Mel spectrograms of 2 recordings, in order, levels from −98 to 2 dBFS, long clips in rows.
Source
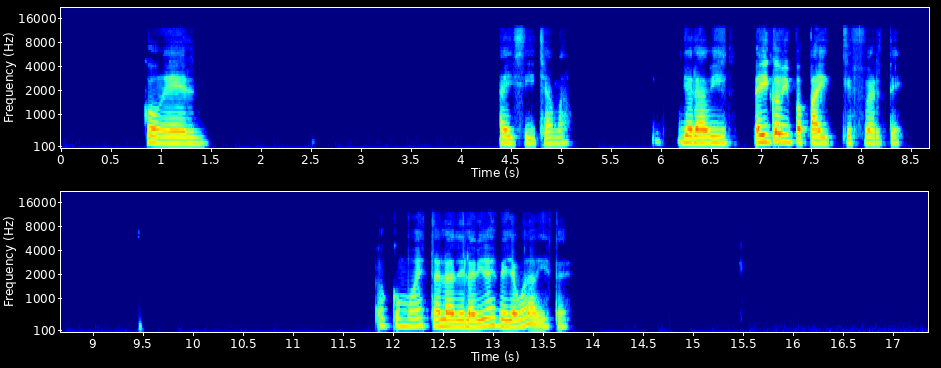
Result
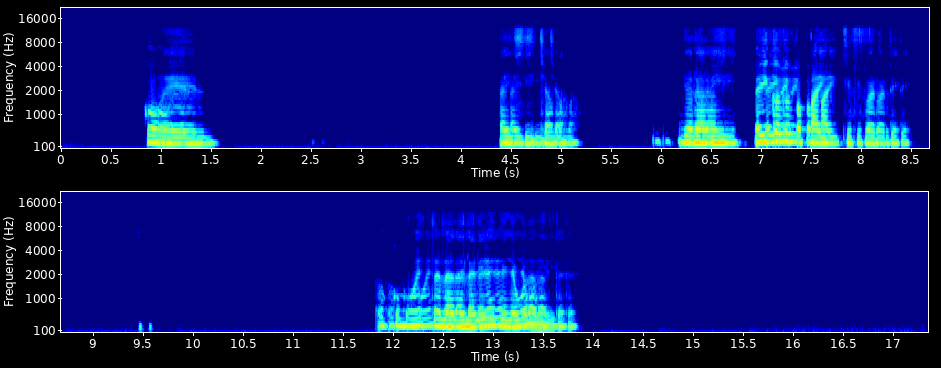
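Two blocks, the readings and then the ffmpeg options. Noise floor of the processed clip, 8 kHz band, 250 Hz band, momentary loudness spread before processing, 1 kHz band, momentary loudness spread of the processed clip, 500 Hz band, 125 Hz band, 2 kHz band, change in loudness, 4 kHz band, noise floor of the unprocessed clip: under -85 dBFS, no reading, -3.5 dB, 17 LU, -14.0 dB, 14 LU, -16.5 dB, -1.0 dB, -14.5 dB, -10.0 dB, under -15 dB, under -85 dBFS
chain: -filter_complex "[0:a]firequalizer=gain_entry='entry(160,0);entry(390,-19);entry(1200,-9);entry(2500,-22);entry(8200,-8)':delay=0.05:min_phase=1,asplit=2[s0][s1];[s1]volume=31.6,asoftclip=hard,volume=0.0316,volume=0.422[s2];[s0][s2]amix=inputs=2:normalize=0,asuperstop=centerf=860:order=4:qfactor=5,aecho=1:1:100:0.562,volume=0.708"

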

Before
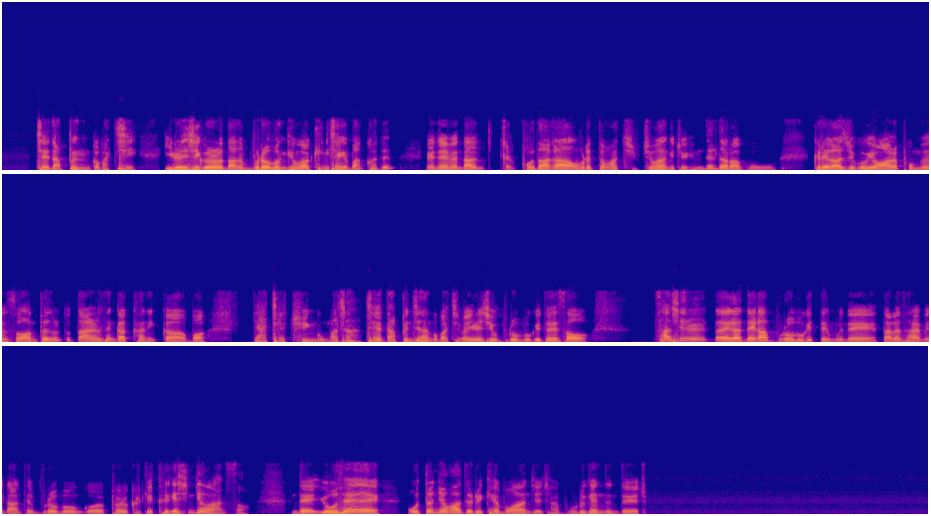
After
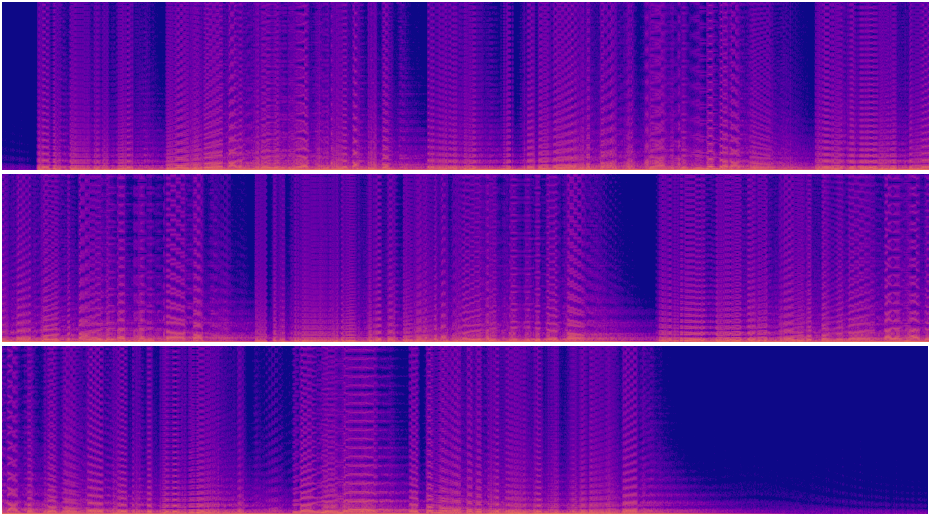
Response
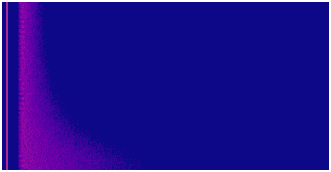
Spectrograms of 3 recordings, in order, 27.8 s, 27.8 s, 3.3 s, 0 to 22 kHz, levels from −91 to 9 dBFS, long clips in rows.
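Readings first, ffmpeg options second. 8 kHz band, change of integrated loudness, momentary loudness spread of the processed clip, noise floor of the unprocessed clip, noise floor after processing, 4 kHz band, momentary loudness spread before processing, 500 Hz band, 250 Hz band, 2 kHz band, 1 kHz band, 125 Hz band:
no reading, -8.0 dB, 6 LU, -74 dBFS, -62 dBFS, -5.5 dB, 11 LU, -10.5 dB, -6.0 dB, -8.5 dB, -10.5 dB, -3.5 dB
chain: -filter_complex "[0:a]acompressor=threshold=0.0398:ratio=6,acrusher=samples=38:mix=1:aa=0.000001:lfo=1:lforange=38:lforate=0.26,asoftclip=type=hard:threshold=0.0168,aecho=1:1:168:0.224,asplit=2[s0][s1];[1:a]atrim=start_sample=2205,lowshelf=f=85:g=9.5[s2];[s1][s2]afir=irnorm=-1:irlink=0,volume=1.58[s3];[s0][s3]amix=inputs=2:normalize=0,volume=0.794"

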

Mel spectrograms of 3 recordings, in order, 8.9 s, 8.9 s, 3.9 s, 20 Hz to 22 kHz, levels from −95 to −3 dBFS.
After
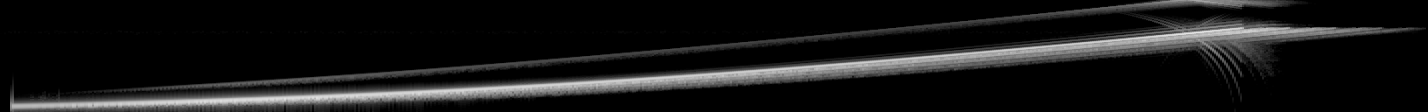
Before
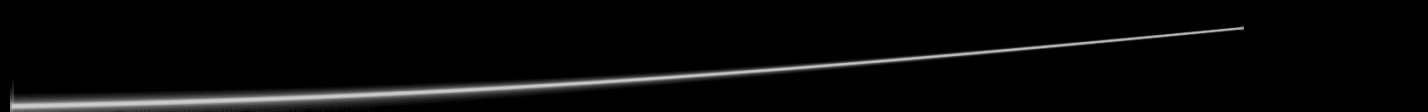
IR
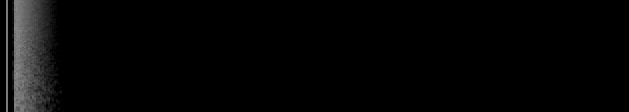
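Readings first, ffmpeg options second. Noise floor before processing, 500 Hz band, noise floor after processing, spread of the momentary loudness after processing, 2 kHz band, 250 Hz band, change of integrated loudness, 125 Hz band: under -85 dBFS, +4.5 dB, -47 dBFS, 18 LU, +3.5 dB, +1.0 dB, +8.0 dB, no reading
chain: -filter_complex "[0:a]lowpass=f=7700:t=q:w=7.6,lowshelf=f=240:t=q:w=1.5:g=-8.5,aecho=1:1:290|580|870:0.237|0.0522|0.0115,acontrast=58,asplit=2[s0][s1];[1:a]atrim=start_sample=2205,adelay=124[s2];[s1][s2]afir=irnorm=-1:irlink=0,volume=0.158[s3];[s0][s3]amix=inputs=2:normalize=0,volume=0.631"

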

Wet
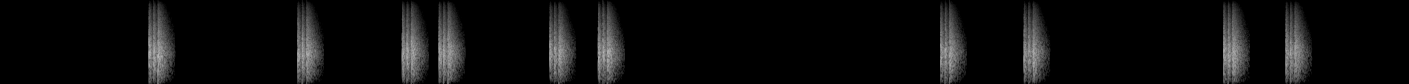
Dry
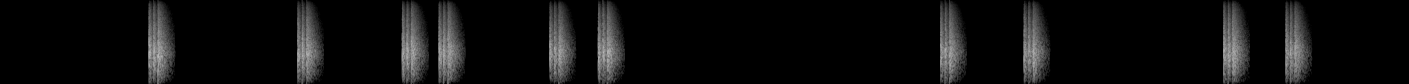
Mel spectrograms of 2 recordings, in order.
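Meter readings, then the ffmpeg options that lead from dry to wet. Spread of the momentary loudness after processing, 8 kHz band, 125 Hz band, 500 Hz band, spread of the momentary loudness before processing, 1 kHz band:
9 LU, -4.0 dB, no reading, 0.0 dB, 9 LU, -0.5 dB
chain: -af "highshelf=f=4800:g=-5.5"

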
